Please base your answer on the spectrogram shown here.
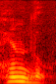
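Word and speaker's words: Sindhu: pronounce this as a Hindu somehow s is pronounced as H in Persian for whatever reason that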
